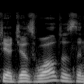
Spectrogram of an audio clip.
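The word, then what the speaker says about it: Gesualdo: Uh the Gasaldo 6 in concert. Did I pronounce that correct? The Jewaldo 6. Yeah. Jezwaldo is the name of a an Italian Renaissance era composer.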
